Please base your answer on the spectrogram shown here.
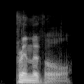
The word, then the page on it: primeval: British English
